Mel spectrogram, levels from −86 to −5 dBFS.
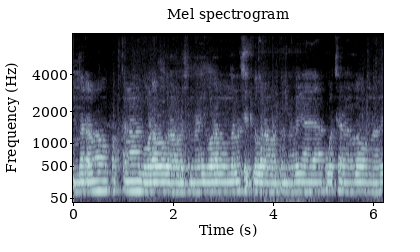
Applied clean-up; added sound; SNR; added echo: neural separator model SepFormer DNS4.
